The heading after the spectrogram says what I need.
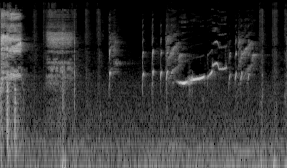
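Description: White-rumped shama singing rich, varied whistles, a long rising slurred note and quick chipping phrases, opening with harsh bursts of noise.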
